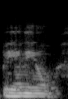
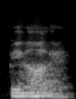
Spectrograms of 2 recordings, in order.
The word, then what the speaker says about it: Biennale: which we did at the venice biennial sorry biennial biennale uh the venice biennale um it's always called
